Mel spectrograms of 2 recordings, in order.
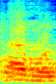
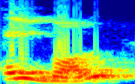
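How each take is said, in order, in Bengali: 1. প্রথম স্বরধ্বনিটি ছোট, cat-এর মতো। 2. প্রথম স্বরধ্বনিটি গ্লাইড, day-এর মতো। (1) "নো" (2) "আই এম এইবল"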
